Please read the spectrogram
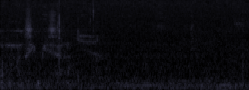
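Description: Near silence: room tone, with faint whispering in the first second.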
